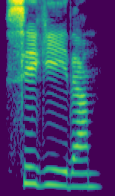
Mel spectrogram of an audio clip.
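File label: "sighida", female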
